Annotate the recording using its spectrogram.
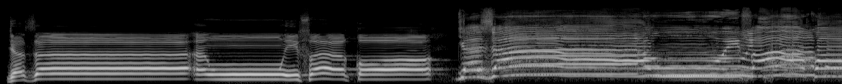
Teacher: اوں تنوین کے بعد واو، پھر ادغام مع الغنہ ہوگا. وفاقا وقف کرنے میں دو زبر کی تنوین کو الف سے بدل دیں گے، اس کو کہتے ہیں وقف بالابدال عال الف ہو جائے گا.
